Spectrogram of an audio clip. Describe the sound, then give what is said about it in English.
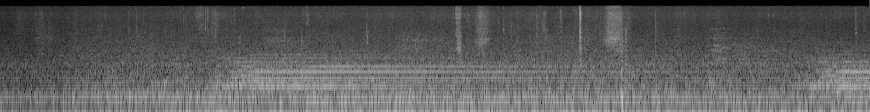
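Church bells ring out at the National Cathedral as a former president's casket is about to be brought inside, in long, overlapping tones that hum and sustain over a steady wash of outdoor noise, swelling after a couple of seconds and holding loud through the end. “We're hearing some bells chime.”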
